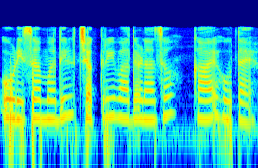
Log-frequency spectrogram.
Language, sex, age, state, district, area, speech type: Marathi, female, 18-30, Maharashtra, Nagpur, urban, read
